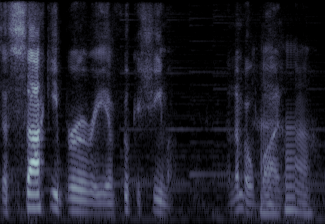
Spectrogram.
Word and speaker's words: sake: enjoy it yeah okay been saying it wrong this whole time man it's okay okay I don't know who to listen to sure no it's sake it's sake oh okay that's fine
